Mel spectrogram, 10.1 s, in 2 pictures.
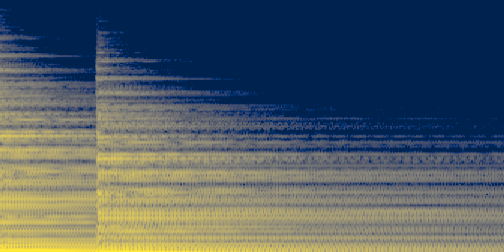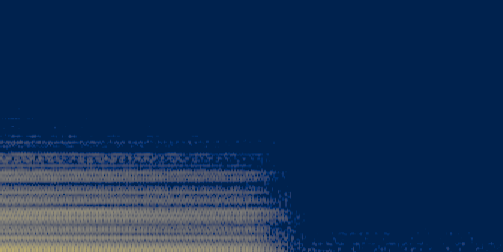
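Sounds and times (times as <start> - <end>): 
algorithmic composition of subharmonics for a tuning survey: 0.0 - 6.6.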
